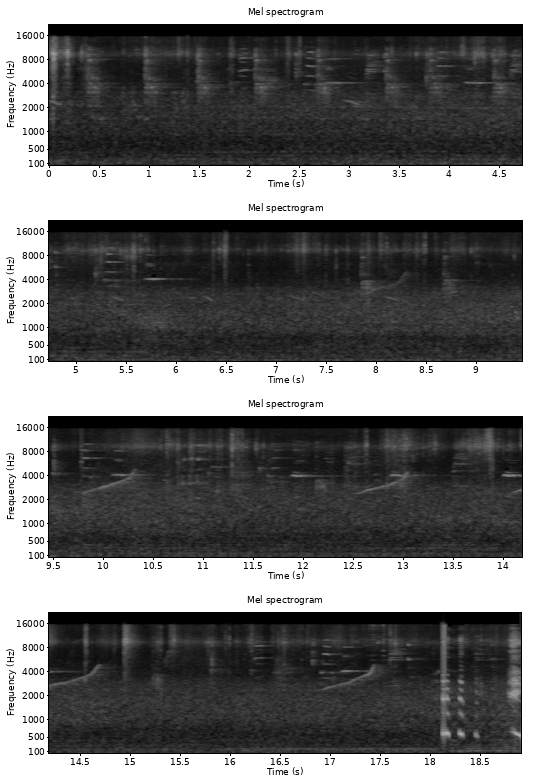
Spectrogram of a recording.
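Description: A bird calling with short rising whistles, several of them a second or two apart from about halfway through, over a steady low hum and faint scattered ticks. A short loud voice breaks in near the end.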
